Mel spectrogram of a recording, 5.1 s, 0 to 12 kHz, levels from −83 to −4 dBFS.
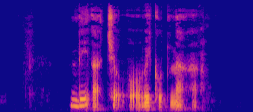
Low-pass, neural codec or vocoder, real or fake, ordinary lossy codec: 10.8 kHz; none; real; MP3, 48 kbps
